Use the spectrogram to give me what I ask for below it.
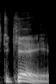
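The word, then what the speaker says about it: Takei: George Decay rhymes with okay.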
